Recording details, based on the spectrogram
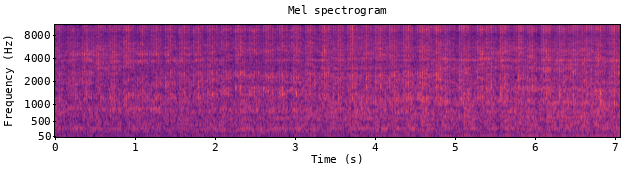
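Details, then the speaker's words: International 1468 tractor without its V8, idling after a field drive: steady, even diesel idle with a low, constant clatter and no knocks or misses. The injector pump sounds happy; the owner suspects a governor ring may be going. Normal idle. "Honestly, runs out. Fine. Um injector pump sounds happy."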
